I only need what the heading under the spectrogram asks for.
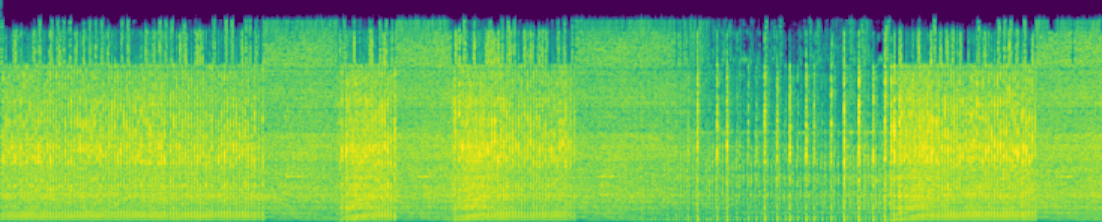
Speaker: that sounds pretty good think I'm gonna have to try and cut along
